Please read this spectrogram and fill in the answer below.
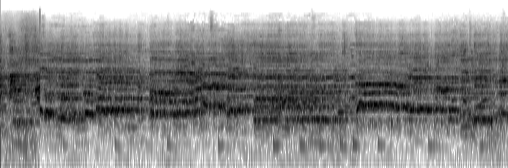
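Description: A choir singing with musical accompaniment, in long held notes that move to a new pitch every second or two.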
